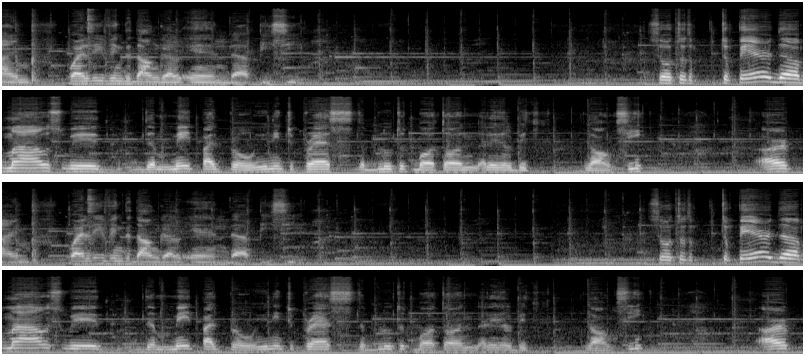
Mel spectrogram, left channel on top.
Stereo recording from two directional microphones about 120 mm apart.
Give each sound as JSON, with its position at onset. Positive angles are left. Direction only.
{"t": 0.7, "sound": "speech", "side_deg": 15}
{"t": 6.5, "sound": "speech", "side_deg": 0}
